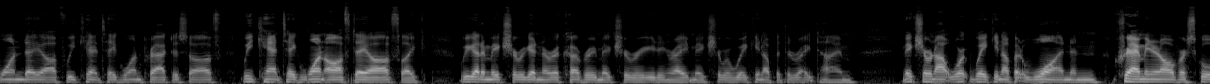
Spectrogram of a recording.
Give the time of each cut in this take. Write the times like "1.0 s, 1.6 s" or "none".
2.3 s, 11.1 s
